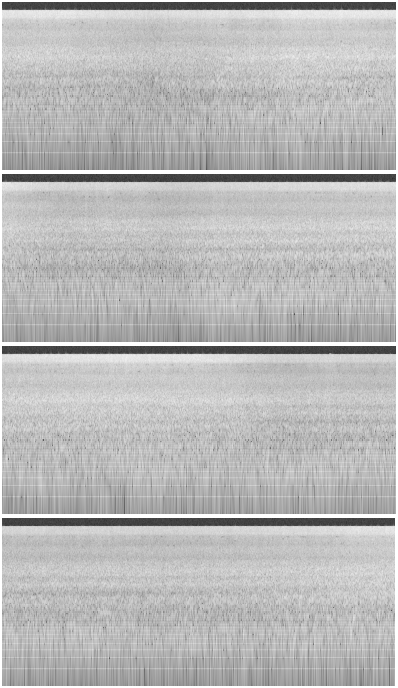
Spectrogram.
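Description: Ocean surf breaking and churning around pier pilings: a loud, steady rumble with no distinct single crashes.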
